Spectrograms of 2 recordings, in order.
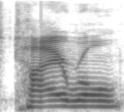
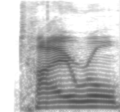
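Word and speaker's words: Tyrol: It's Tyrroll pickleball shoes. You spell it T Y R O L. Tyrell Pickle Ball Shoes.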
